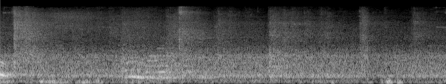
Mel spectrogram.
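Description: Steady rumbling background noise with no clear strokes or impacts, and a brief faint voice about a third of the way in.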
